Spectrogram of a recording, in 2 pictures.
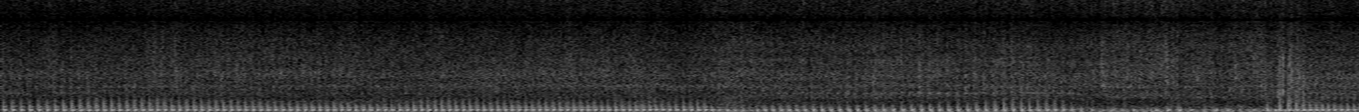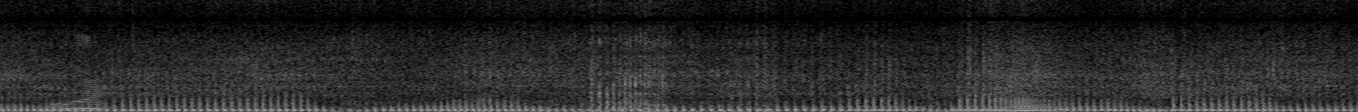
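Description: KTM enduro motorcycle engine running while riding. Its pitch rises and falls with throttle changes several times in the second half.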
